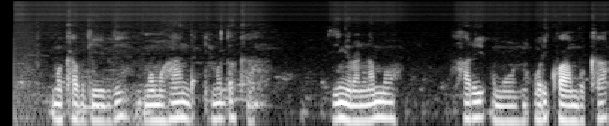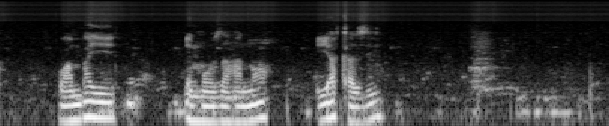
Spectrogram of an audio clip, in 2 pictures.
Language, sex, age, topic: Kinyarwanda, male, 18-24, government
